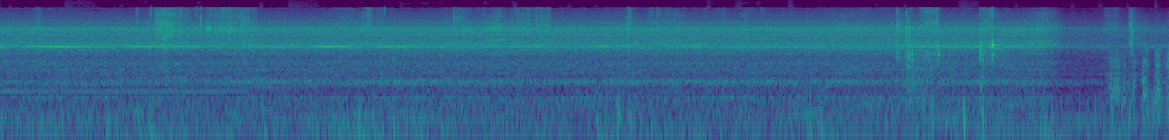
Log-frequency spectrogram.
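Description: Steady motor hum with a constant high whine, which stops near the end, with a few light knocks just before it stops.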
